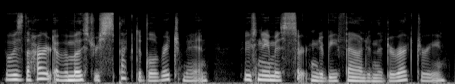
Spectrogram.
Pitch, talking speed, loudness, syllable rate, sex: 185 Hz, 265 wpm, -17 LUFS, 6.9 syllables/s, female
